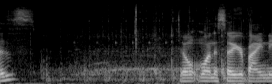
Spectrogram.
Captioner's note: machine whirs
